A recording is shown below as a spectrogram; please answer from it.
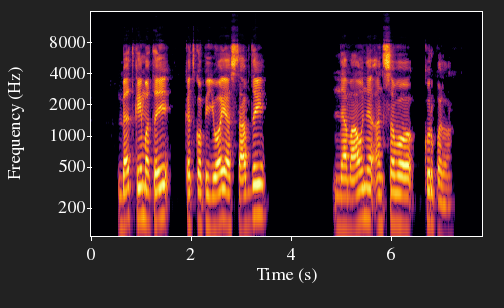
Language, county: Lithuanian, Klaipėda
